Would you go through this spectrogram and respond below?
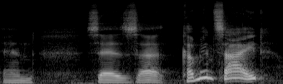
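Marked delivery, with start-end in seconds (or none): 1.8-2.6 put-on kindly old lady voice, higher. Voicing an old woman inviting players inside: sweet little old woman voice. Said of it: "a sweet little old woman".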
